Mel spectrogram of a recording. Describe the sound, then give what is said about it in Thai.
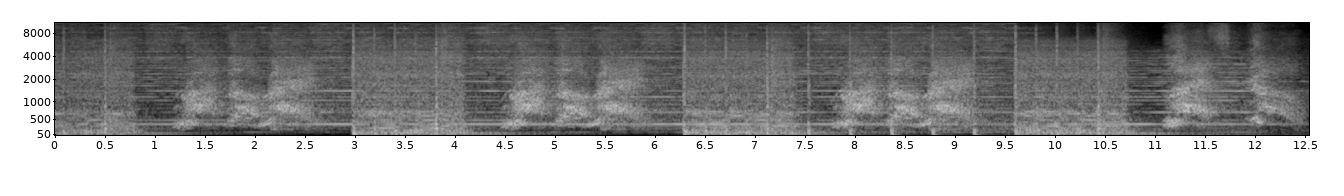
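A large crowd of Washington Capitals hockey fans chants the Capitals' cheer song in unison, loud and repeated in surging waves, with bursts of yelling and roaring between phrases. “ครับนั่นก็เป็นเพลงเชียร์ของ Capitals นั่นเอง”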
